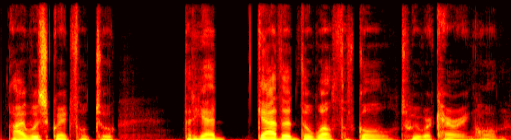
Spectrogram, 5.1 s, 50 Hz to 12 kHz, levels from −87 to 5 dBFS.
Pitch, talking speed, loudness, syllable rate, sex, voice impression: 105 Hz, 190 wpm, -18 LUFS, 5.6 syllables/s, male, very masculine, very adult-like, slightly old, thick, slightly tensed, powerful, slightly dark, slightly hard, muffled, fluent, very cool, very intellectual, sincere, very calm, very mature, friendly, very reassuring, unique, wild, slightly lively, kind, slightly intense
